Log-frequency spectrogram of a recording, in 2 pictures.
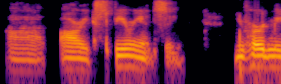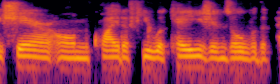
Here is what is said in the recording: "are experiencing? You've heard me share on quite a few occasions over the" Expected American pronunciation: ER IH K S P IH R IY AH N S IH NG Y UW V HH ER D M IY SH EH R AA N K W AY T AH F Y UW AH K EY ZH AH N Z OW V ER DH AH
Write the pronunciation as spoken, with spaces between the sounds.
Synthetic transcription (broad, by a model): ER IH K S P IH R IY AH N S IH NG Y UW V HH ER D M IY SH EH R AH N K W AY T AH F Y UW AH K EY ZH AH N Z OW V ER DH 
